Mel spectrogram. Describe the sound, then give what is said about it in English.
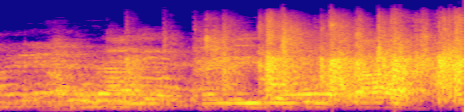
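An audience claps, the dense patter swelling louder partway through and continuing steadily, with crowd voices mixed in underneath. “I don't care if y'all clap.”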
